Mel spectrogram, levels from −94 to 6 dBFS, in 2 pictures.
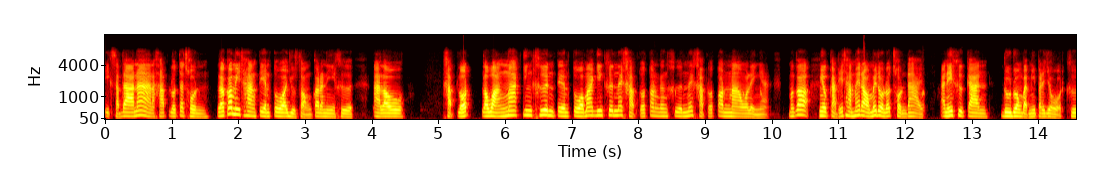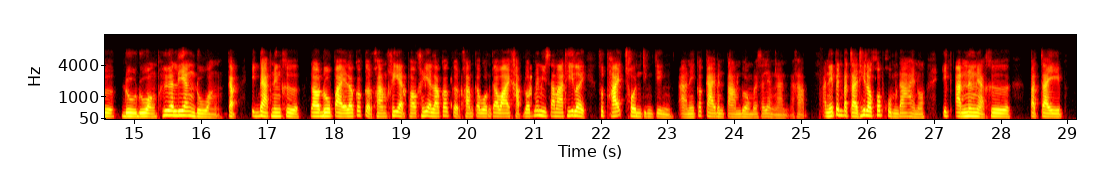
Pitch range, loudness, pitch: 140-170 Hz, -20 LUFS, 150 Hz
